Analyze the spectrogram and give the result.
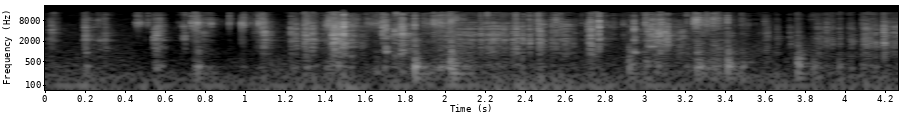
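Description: A utility knife blade shaves a hand-held solid bar of soap with a red glitter coating and white interior. It makes a rapid series of crisp, bright scraping and crinkling cuts with very little low end. Each stroke stops short with no ringing.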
